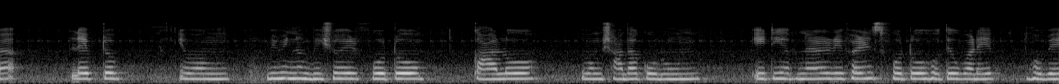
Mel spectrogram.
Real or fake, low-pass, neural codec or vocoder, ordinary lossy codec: real; 7.2 kHz; none; none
